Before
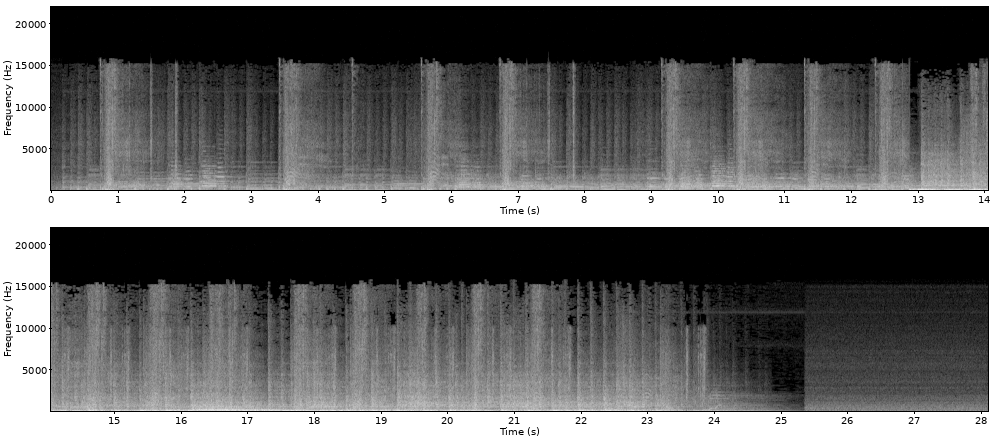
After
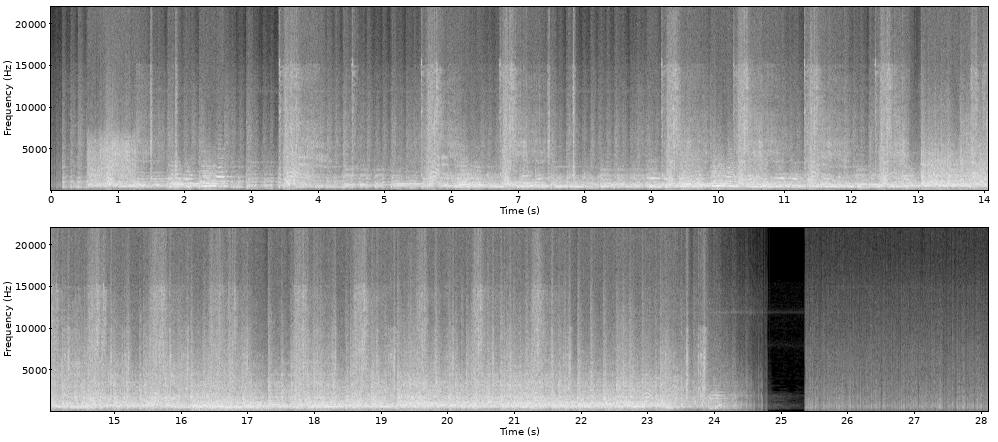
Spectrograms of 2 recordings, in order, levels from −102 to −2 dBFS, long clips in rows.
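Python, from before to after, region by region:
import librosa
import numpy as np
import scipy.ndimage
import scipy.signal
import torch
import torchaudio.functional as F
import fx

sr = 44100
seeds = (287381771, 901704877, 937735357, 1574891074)

y = fx.chain(x, sr, fx.delta_mod(bps=32000, step_db=-26.0),
    fx.highpass(hz=420.0, slope=24), at=(0.54, 1.28))
y = scipy.signal.sosfilt(scipy.signal.butter(4, 490.0, 'highpass', fs=sr, output='sos'), y)
y = fx.leveller(y, sr, passes=5)
y = y * 10.0 ** (6.0 / 20.0)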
